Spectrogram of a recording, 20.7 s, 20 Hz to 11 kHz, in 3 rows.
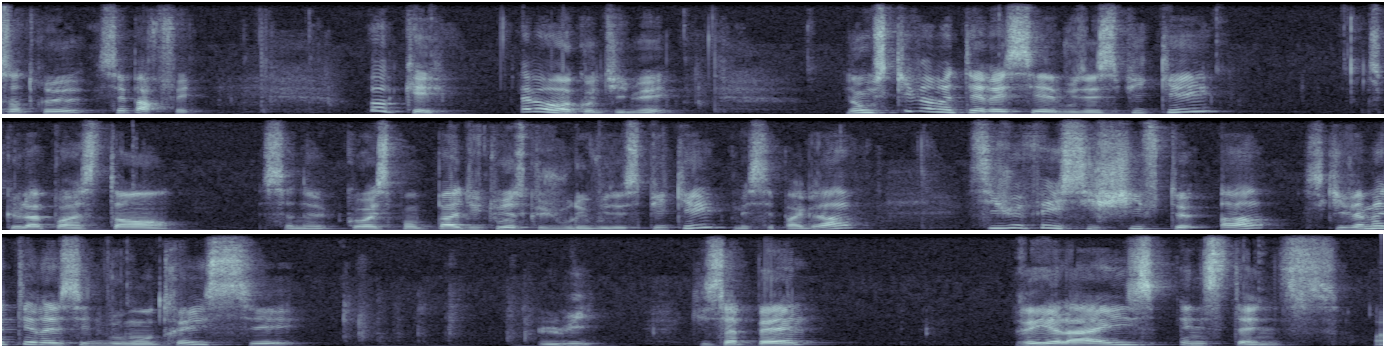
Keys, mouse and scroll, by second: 0.0-1.2 scroll down 15, 1.2 shift+middle click, 2.1 click.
